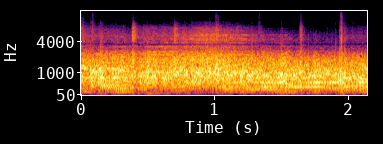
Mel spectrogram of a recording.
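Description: Loud background music with layered instruments and a few sharp hits.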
